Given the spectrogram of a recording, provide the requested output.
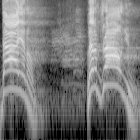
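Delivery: preaching at full force. Acted. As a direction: lift it up and cry it out. Preacher urging the congregation.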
